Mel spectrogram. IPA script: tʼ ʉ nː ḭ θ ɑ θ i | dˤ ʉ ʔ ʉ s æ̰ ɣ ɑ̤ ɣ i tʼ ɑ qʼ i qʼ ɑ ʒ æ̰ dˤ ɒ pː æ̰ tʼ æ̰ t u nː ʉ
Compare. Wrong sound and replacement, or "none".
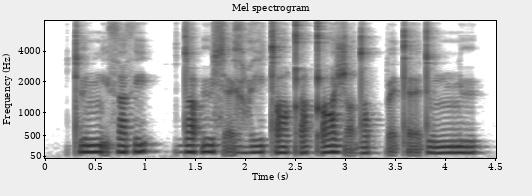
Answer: ɒ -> ɑ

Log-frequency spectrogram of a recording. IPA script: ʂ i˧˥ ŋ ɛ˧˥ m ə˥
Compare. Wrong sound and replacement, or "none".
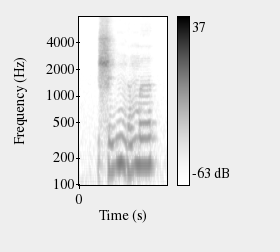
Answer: ɛ˧˥ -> ə˧˥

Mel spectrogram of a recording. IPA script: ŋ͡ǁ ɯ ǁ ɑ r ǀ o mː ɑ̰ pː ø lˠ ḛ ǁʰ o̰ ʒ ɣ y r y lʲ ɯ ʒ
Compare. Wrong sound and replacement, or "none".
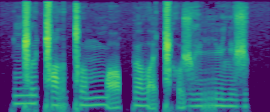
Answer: none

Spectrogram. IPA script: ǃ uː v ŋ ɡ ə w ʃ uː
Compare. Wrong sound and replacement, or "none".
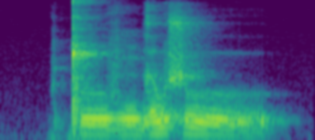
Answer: none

